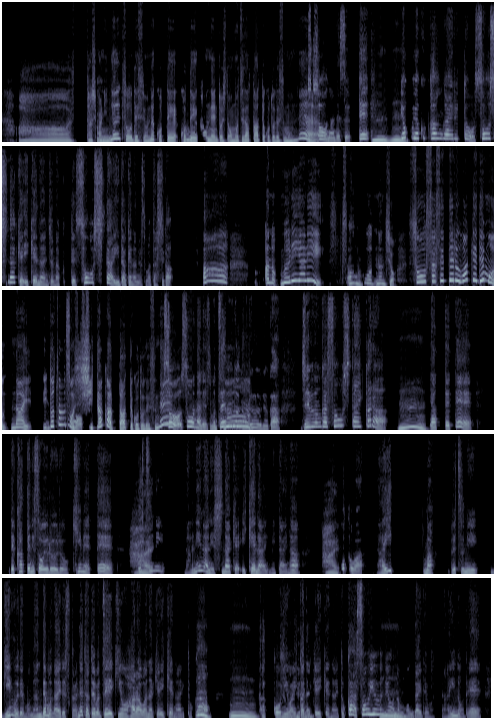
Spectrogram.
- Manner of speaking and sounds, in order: none
- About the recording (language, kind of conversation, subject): Japanese, podcast, 自分の固定観念に気づくにはどうすればいい？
